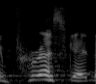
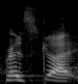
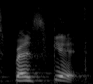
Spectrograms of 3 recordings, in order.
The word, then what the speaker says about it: Prescott: Say Prescott, not Prescott, even though they spell it like Prescott. It's Prescott, like biscuit.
